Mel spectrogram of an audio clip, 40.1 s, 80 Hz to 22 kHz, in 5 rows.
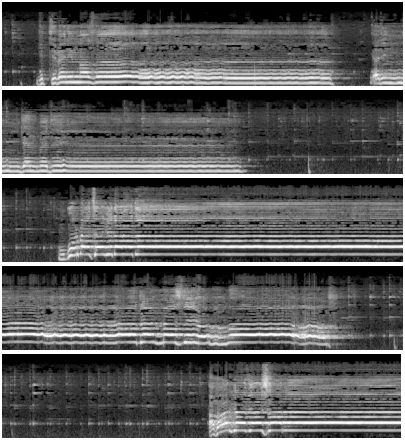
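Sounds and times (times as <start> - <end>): distant sheep bells tinkling: 0.0 - 40.0.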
